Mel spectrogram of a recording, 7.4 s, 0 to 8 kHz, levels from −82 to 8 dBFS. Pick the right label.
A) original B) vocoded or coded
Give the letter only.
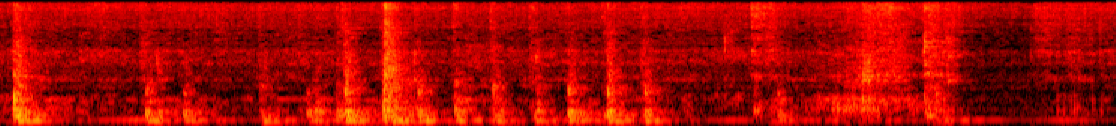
A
